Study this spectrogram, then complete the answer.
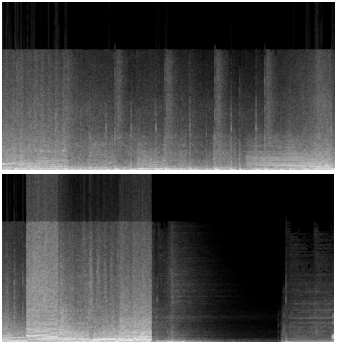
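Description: Drag racing cars at a Davao event roar loudly as they launch and accelerate, with revving engines and tire squeal that abruptly cut off, fade to near silence, then return briefly.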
